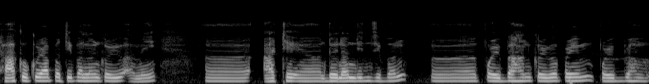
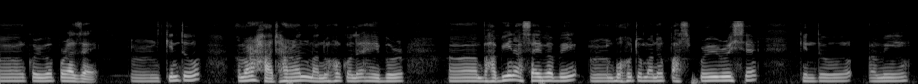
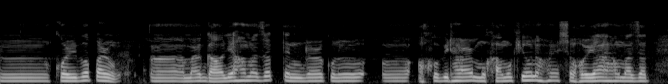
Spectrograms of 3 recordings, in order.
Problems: none marked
